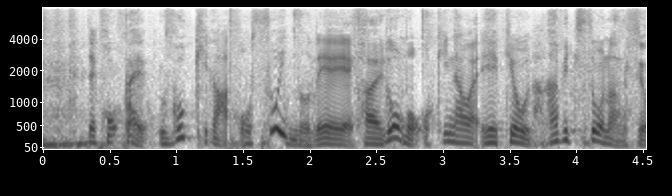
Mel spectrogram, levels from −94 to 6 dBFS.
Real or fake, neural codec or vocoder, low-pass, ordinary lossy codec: fake; codec, 16 kHz, 2 kbps, X-Codec, HuBERT features, trained on LibriSpeech; none; none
